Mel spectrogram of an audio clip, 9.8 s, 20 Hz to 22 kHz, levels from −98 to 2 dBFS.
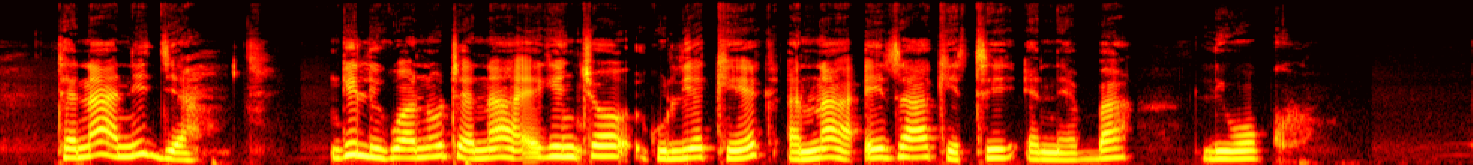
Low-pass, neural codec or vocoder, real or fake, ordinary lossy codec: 19.8 kHz; none; real; none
